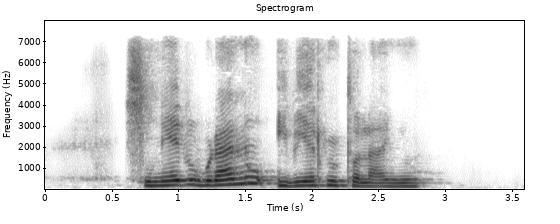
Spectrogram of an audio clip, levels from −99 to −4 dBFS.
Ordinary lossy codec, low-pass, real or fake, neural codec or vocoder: MP3, 64 kbps; 7.2 kHz; fake; codec, 16 kHz, 2 kbps, X-Codec, HuBERT features, trained on general audio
